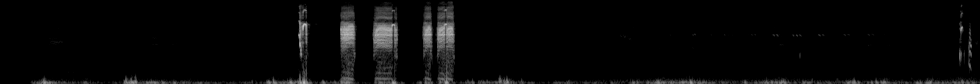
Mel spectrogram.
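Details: Black francolin, the kala teetar, giving one burst of four or five loud harsh grating notes, fast and close together, over about two seconds, with low rustling and handling noise before and after.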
